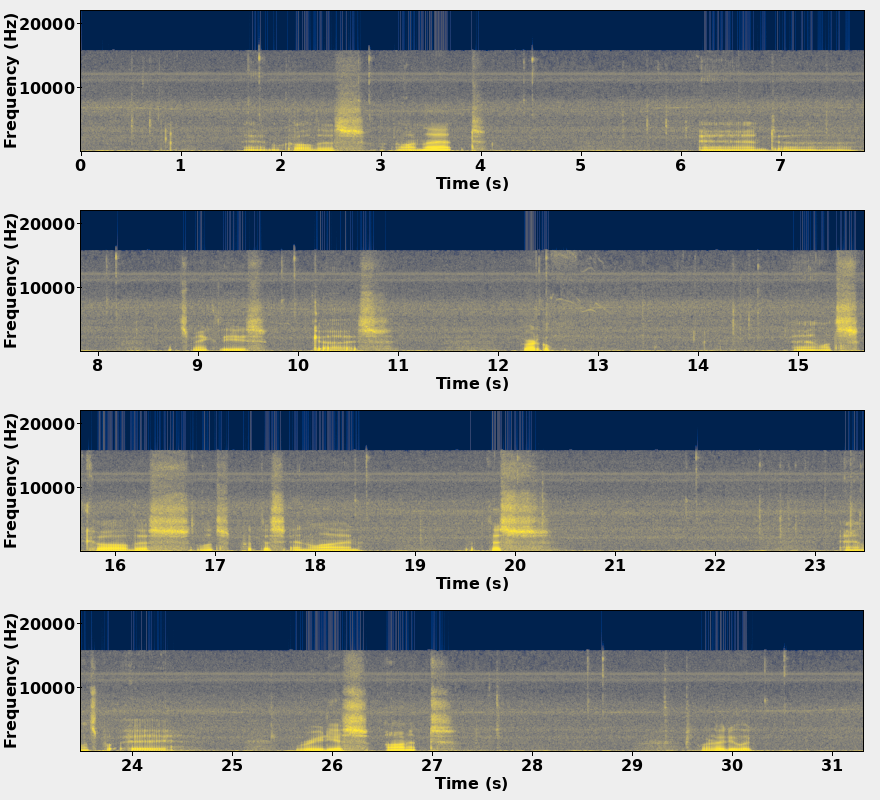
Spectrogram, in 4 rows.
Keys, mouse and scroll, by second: 0.5 Escape, 0.7 Escape, 1.7 click, 2.8 ctrl+click, 4.4 click, 5.4 Escape, 5.7 Escape, 5.9 Escape, 6.5 d, 7.5 Escape, 8.1 click, 9.8 ctrl+click, 12.4 click, 13.2-13.5 scroll down 4, 14.4 Escape, 14.5 Escape, 14.9 d, 16.6 Escape, 16.8 Escape, 18.4 click, 19.9 ctrl+click, 21.7 ctrl+click, 22.5 ctrl+Escape, 22.7 ctrl+Escape, 22.8 ctrl+Escape, 23.1 ctrl+click, 23.4 ctrl+Escape, 27.4 ctrl+alt+u, 28.6 ctrl+click, 30.3 ctrl+click.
